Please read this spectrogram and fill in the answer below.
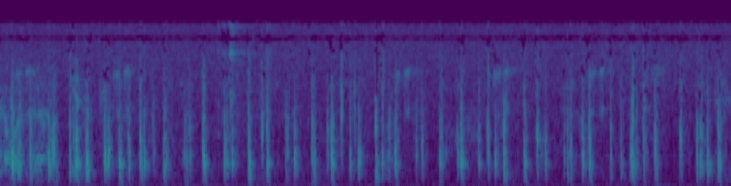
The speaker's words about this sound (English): Listen. Hey, a horse is nearby. That's Scout. Huh? Tonto's horse.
